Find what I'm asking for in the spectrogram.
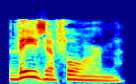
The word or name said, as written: vasiform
